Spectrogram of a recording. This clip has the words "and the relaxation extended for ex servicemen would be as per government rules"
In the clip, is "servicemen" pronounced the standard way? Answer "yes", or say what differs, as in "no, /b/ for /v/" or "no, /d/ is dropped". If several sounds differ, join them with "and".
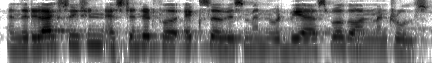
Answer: yes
